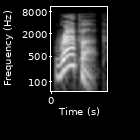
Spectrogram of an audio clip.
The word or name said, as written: wrap-up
